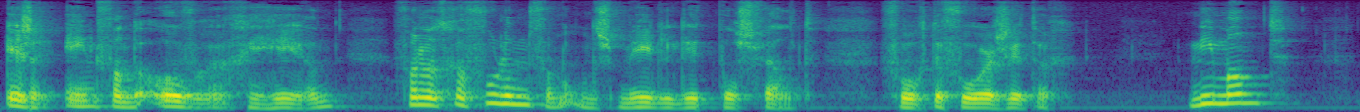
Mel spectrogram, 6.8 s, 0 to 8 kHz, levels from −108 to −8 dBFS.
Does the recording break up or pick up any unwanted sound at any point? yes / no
no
